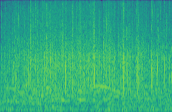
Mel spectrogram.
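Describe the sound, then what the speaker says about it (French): An audience applauds steadily, a dense patter of many hands clapping throughout, loud and sustained. "Wakili, que je vous demande d'applaudir."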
